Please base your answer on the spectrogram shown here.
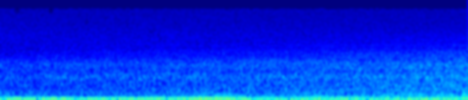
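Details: Continuous low outdoor rumble and hiss, like distant traffic; no bird calls.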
